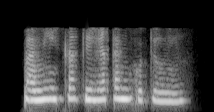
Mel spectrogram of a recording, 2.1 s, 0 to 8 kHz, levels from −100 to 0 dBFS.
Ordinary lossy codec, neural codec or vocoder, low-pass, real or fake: AAC, 16 kbps; codec, 16 kHz, 1 kbps, FreqCodec, smaller model; 7.2 kHz; fake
